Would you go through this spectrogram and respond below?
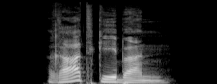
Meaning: dative plural of Ratgeber
- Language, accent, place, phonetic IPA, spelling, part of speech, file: German, Germany, Berlin, [ˈʁaːtˌɡeːbɐn], Ratgebern, noun, De-Ratgebern.ogg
